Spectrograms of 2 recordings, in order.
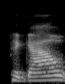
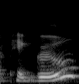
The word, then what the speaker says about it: Pégau: And then Pégau or Pégou. Pégau is kind of the Provençal pronunciation. Pégou is more of a French pronunciation of the estate, but I hear both. I hear Pégau more commonly within the US, just like Guigal, or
